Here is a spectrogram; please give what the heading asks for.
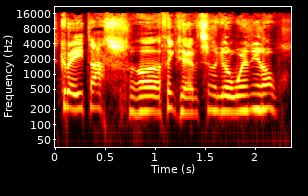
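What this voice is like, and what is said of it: Put-on Scouse accent. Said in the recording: “your accents are really horrendous normally, but that was something special ... speak Scouse? Like, always have that accent.”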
